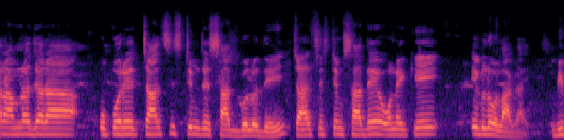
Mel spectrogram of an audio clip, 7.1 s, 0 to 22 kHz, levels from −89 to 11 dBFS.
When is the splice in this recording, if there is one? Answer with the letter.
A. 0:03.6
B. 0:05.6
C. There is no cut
A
